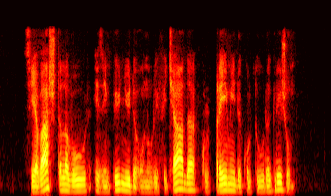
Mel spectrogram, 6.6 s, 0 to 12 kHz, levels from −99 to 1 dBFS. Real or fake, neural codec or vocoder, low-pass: real; none; 7.2 kHz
